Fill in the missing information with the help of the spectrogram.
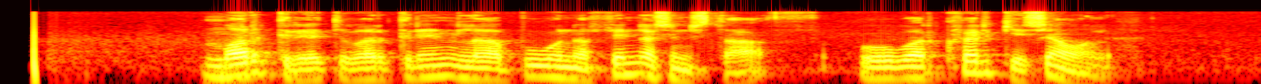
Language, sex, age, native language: Icelandic, male, 40-49, Icelandic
